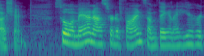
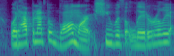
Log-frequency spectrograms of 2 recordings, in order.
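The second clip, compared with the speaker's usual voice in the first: ordinary talk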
